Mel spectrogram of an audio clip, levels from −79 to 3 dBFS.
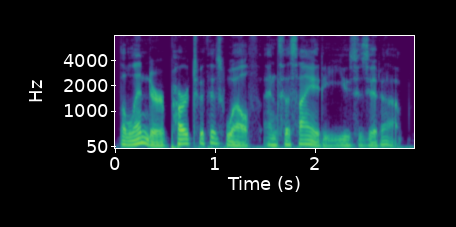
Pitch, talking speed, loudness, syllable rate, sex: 95 Hz, 220 wpm, -20 LUFS, 5.5 syllables/s, male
